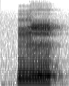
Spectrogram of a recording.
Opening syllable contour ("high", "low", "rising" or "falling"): low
